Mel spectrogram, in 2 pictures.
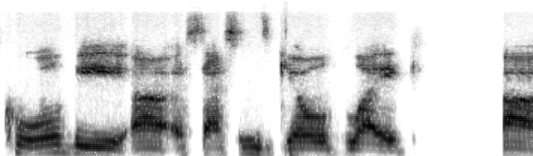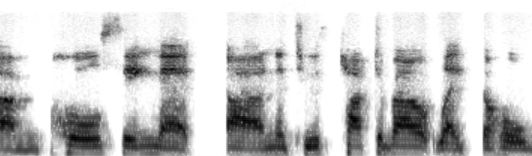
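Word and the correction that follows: Na'Toth: I know I said her name wrong again, sorry. – Natoth. Ivanova Natoth. – I said Ivanova right, but Natoth I did not say right.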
